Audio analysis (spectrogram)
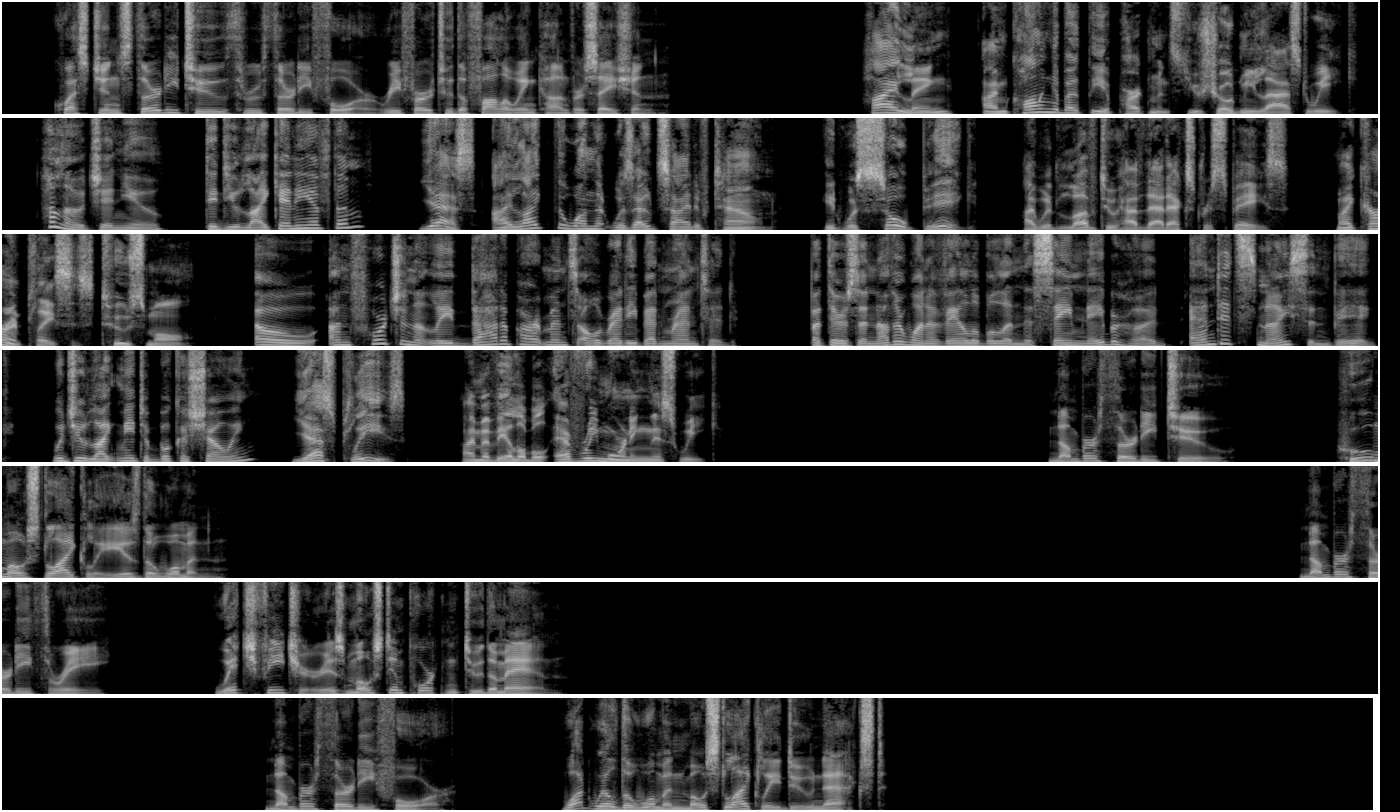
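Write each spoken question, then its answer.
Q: Who most likely is the woman?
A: A real estate agent

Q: Which feature is most important to the man?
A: The size (extra space)

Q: What will the woman most likely do next?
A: Book a showing of another apartment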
